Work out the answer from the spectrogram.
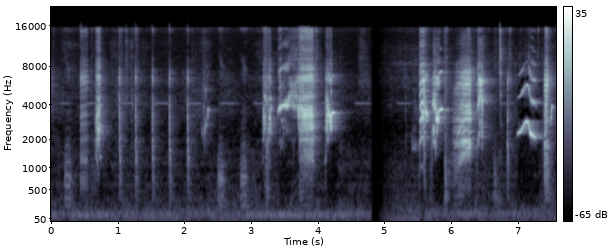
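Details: Javan myna calls to stir other mynas into calling: a series of short clicking notes, then harsh rasping squawks, a brief silence, and more squawks ending in two rising whistled notes; faint low hum underneath.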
